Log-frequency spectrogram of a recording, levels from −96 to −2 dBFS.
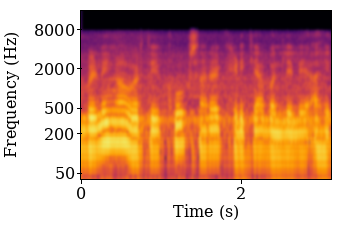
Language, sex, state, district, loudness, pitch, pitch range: Marathi, male, Maharashtra, Solapur, -17 LUFS, 115 Hz, 110-120 Hz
